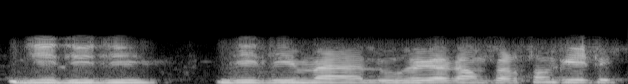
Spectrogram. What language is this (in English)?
Urdu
